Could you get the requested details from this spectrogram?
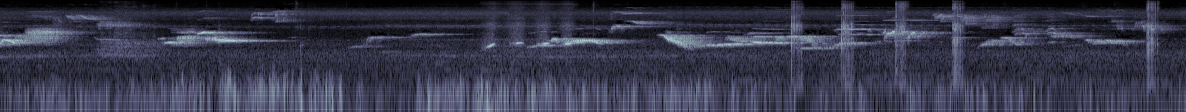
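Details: Captive kaka, the New Zealand forest parrot, at Stuttgart Zoo: varied whistled and squeaky notes, some sliding up or down, follow one another without pause, and sharp clicks sound toward the end.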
